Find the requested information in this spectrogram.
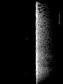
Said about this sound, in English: I'm going to clap and then we'll get back into it.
